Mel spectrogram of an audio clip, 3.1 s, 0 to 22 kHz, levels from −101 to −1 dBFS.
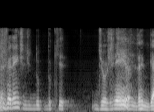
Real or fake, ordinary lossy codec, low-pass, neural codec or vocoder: fake; none; none; codec, 16 kHz, 2 kbps, X-Codec, WavLM features, trained on Multilingual LibriSpeech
